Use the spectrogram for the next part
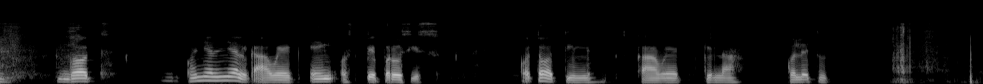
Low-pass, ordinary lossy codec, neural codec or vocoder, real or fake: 7.2 kHz; none; codec, 44.1 kHz, 7.8 kbps, DAC; fake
